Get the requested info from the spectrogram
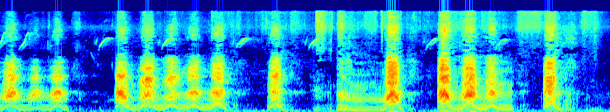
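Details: German Shepherd on the attack against a cow, giving rapid, harsh barks in tight volleys, nearly continuous over several seconds, some with a deep undulating growl-like tone underneath.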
